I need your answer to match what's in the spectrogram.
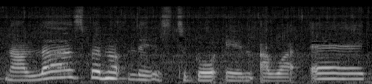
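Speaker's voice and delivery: normal talking voice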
